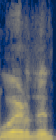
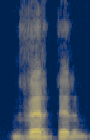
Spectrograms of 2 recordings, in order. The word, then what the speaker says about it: Werther: No digan Werther porque no es inglesa, es alemán.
